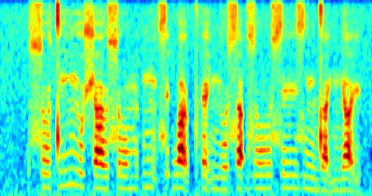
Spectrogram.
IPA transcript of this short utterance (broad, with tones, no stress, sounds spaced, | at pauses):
s o˨ t i˦ ɲ o˨ ʃ a˨ ʊ̯ s o˨ m ɪ˦ ʔ ɲ ĩ˦˨ sʰ ɪ˦ ʔ w a̰˦˨ ʊ̯ pʰ ɛ̰˦˨ ɲ o˨ s ä˦ ʔ z o˦ ʊ̯ sʰ e˦ ɪ̯ z ĩ˨ d a̰˦˨ ɪ̯ ɲ a̰˦˨ ɪ̯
